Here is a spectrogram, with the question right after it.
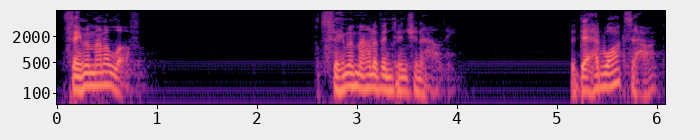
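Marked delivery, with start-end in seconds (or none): none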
